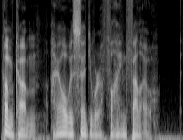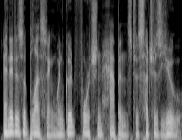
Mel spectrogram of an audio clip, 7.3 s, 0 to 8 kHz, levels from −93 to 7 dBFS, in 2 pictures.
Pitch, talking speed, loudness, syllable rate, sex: 85 Hz, 190 wpm, -24 LUFS, 4.6 syllables/s, male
